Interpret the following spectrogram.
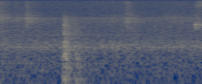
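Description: A single short knock a little over half a second in, with a few fainter clicks, over a steady low hum.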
